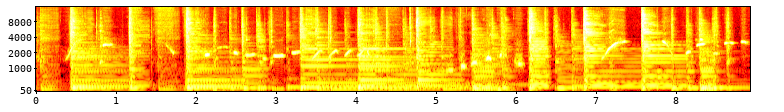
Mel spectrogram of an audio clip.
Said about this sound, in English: Stop that whistling, good.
